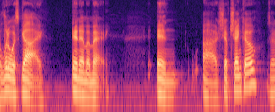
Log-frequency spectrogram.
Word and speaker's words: Shevchenko: And Shevchenko, is that how you say her name?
